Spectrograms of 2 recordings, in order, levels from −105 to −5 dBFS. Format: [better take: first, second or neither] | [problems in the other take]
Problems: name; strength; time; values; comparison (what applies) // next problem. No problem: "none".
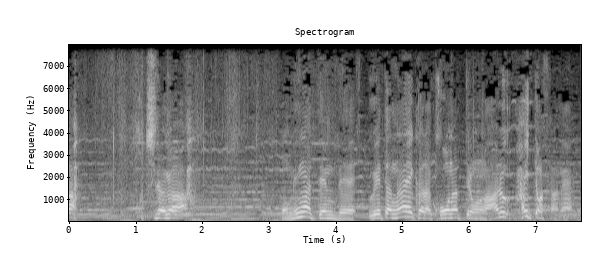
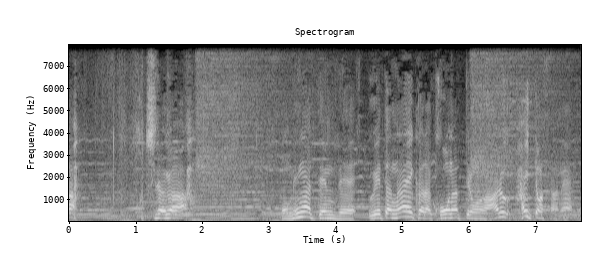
first | background sound (Hi-hat); 18 dB below the speech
